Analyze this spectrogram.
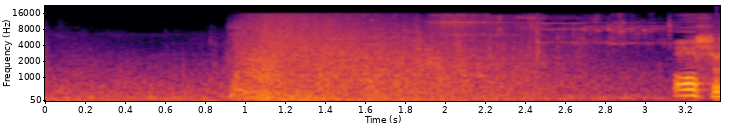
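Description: A crate bursts apart with a loud crash.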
